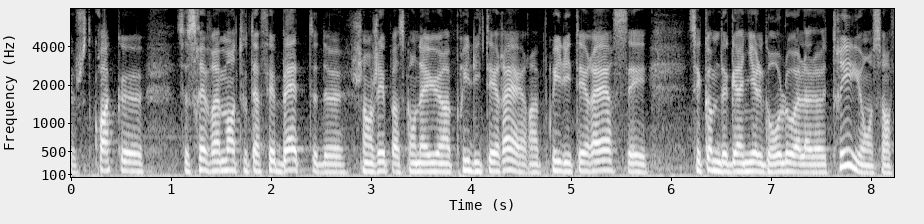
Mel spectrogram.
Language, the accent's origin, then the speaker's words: French; Provence-Alpes-Côte d'Azur, France; je suis provençale, de père, de mère, de grand-père, de grand-mère, et cela depuis pas mal de générations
